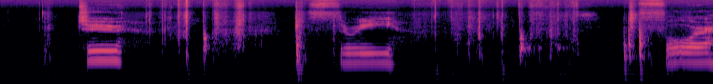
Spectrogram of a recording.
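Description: Books slide and knock against a wooden shelf.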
